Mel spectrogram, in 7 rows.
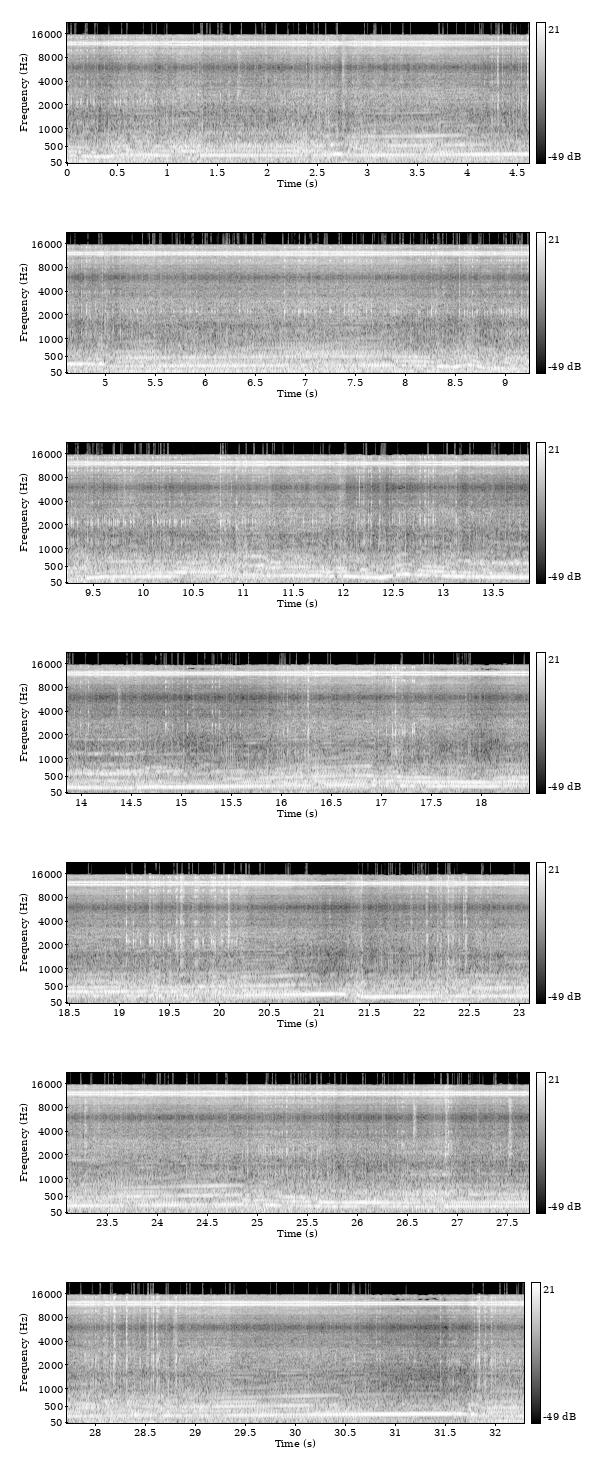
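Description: Honda S2000's four-cylinder engine heard from inside the cabin under hard track driving, its pitch climbing steadily and then dropping sharply several times, about 9, 12 and 21 seconds in, before climbing again.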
